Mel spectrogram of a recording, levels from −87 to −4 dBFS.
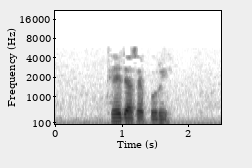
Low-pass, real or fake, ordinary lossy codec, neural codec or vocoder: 7.2 kHz; real; MP3, 24 kbps; none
